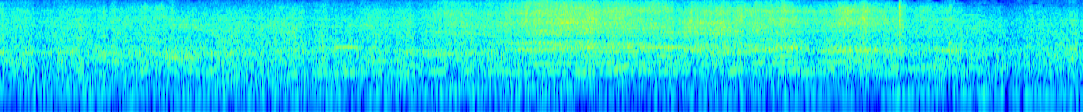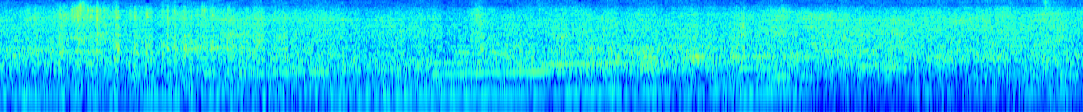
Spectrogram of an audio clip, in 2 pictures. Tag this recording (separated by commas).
Car, Vehicle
